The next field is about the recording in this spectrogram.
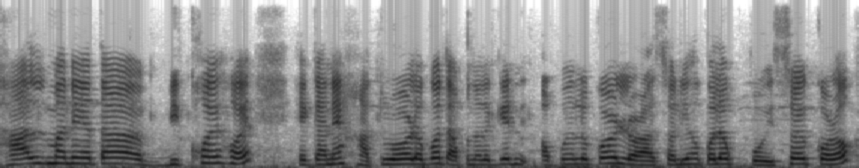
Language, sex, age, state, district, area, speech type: Assamese, female, 18-30, Assam, Golaghat, rural, spontaneous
